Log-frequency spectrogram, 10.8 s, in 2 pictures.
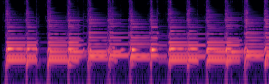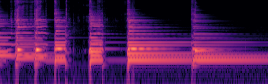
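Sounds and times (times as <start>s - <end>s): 
ukulele through Universal Audio Volt 2: 0.0s - 10.7s.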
